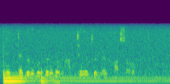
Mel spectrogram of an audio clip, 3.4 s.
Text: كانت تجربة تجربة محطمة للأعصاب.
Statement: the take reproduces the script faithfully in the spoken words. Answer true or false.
true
